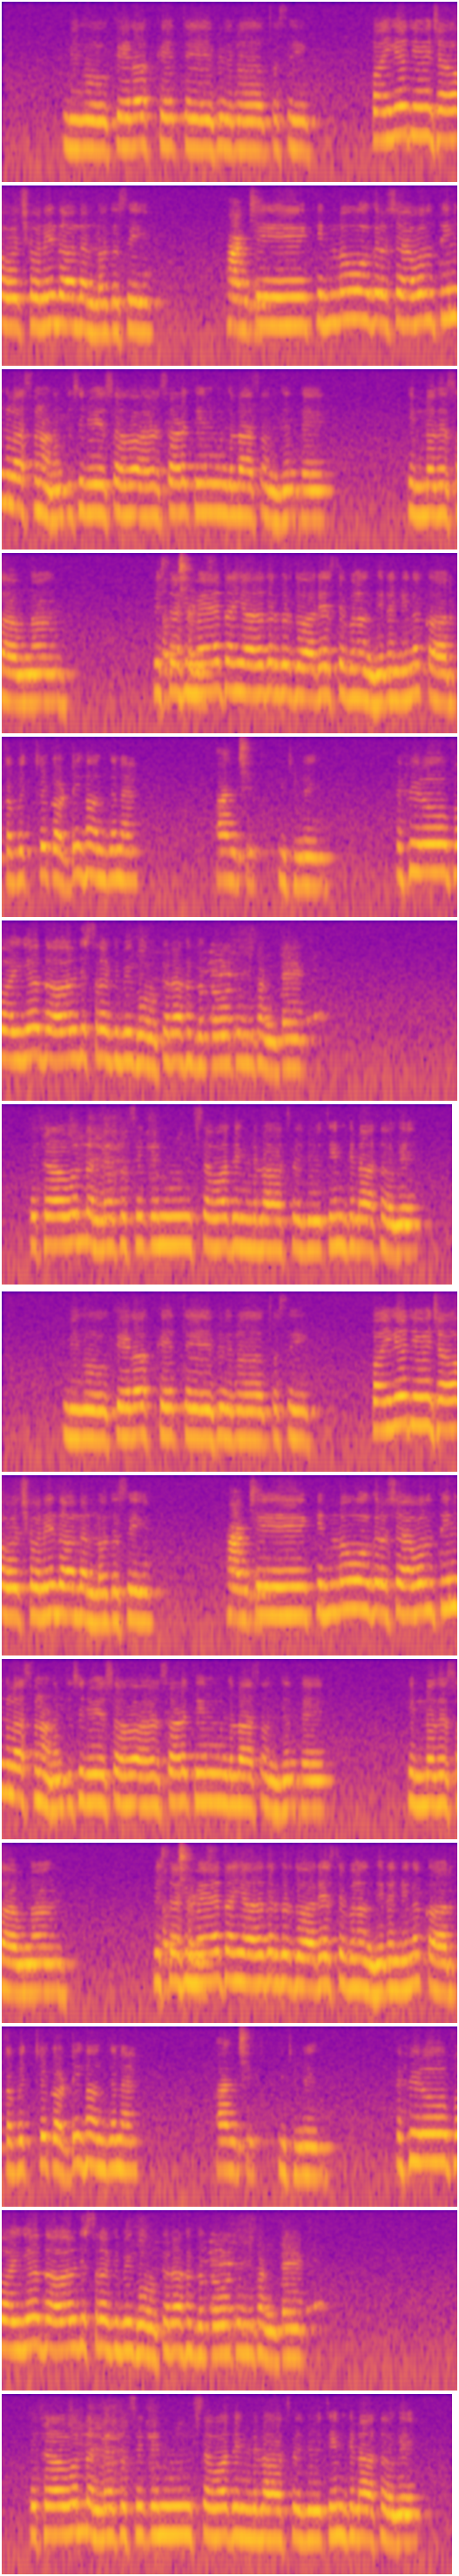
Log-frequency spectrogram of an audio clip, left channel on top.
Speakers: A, on the right; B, on the right.
A: ਬਿਗੋ ਕੇ ਰੱਖ ਕੇ ਤੇ ਫਿਰ ਤੁਸੀਂ ਪਾਈਆ ਜਿਵੇਂ ਛਾ ਛੱਲੇ ਦੀ ਦਾਲ ਲੈ ਲੋ ਤੁਸੀਂ
B: ਹਾਂਜੀ
A: ਤੇ ਕਿੱਲੋ ਅਗਰ ਚਾਵਲ ਤਿੰਨ ਗਲਾਸ ਬਣਾਣੇ ਤੁਸੀਂ ਜਿਵੇਂ ਸਾਢੇ ਤਿੰਨ ਗਿਲਾਸ ਹੁੰਦੇਤੇ ਫੇਰ ਉਨਾ ਦੇ ਹਿਸਾਬ ਨਾਲ। ਜਿਸ
B: ਅੱਛਾ
A: ਮੈਂ
B: ਜੀ
A: ਤਾਂ ਜਾਦਾਤਰ ਗੁਰਦੁਆਰੇ ਇੱਥੇ ਬਣਾਦੇ ਰਹਿੰਦੇ ਨਾ ਘਰ ਤਾਂ ਕਿੱਥੇ ਘੱਟ ਈ ਖਾਂਦੇ ਨੇ।
B: ਹਾਂਜੀ।
A: ਪਿਛਲੇ ਤੇ ਫਿਰ ਓ ਪਾਈਆ ਦਾਲ, ਜਿਸ ਤਰ੍ਹਾਂ ਕੀ ਵੀਗੋ ਕੇ ਰੱਖਦੋ ਦੋ ਤਿੰਨ ਘੰਟੇ। ਪਿਛਾ ਓ ਚਾਵਲ ਲੈਲੋ, ਤਿੰਨ ਸਵਾ ਤਿੰਨ ਗਲਾਸ <unintelligible> ਤਿੰਨ ਗਲਾਸ ਹੋ ਗਏ,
